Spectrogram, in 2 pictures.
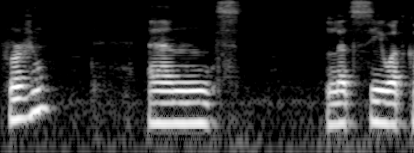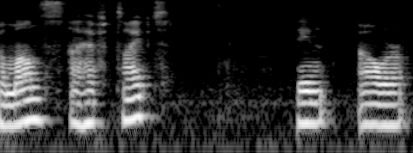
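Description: A man with a Belgian accent giving a casual, unscripted software tutorial, thinking aloud as he works. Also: medium pitch, gravelly.

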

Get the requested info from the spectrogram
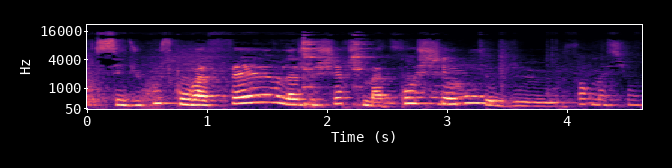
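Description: A woman in her forties from France, hoarse today, chatting casually to a phone camera in her kitchen with many fillers and restarts. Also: on the high side, lively intonation, slow pace. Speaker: family vlogger. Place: home kitchen, indoors. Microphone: phone camera at arm's length. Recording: echoey room with family noise.

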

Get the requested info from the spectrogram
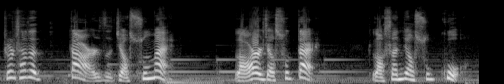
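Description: Expressive woman discussing poetry over music. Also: a little high. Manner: explanatory, slows down to recite quotations. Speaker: writer and co-host of a poetry programme. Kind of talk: conversational literary discussion with recited classical verse.

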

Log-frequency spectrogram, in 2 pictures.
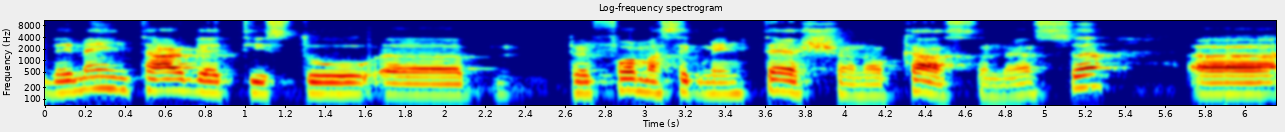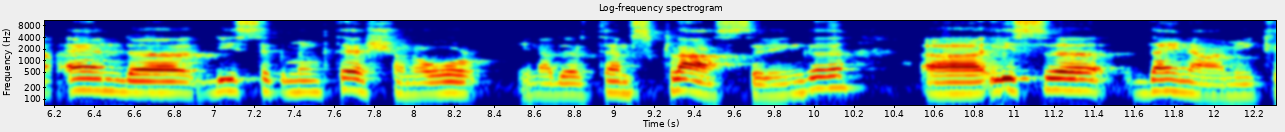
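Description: A man's voice: a little high, a little mellow. A middle-aged man answering audience questions on a video call, speaking hesitantly with many fillers and restarts. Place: indoors at home. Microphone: video call webcam.

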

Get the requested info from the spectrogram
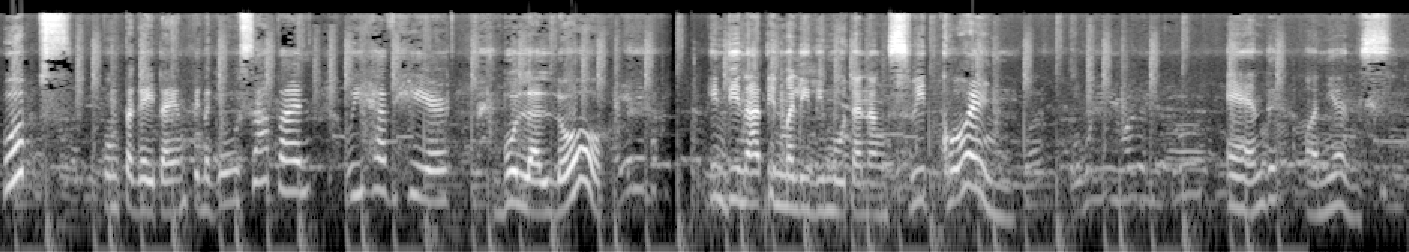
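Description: A woman's voice: mid-range voice, takes it slowly, long pauses. A middle-aged woman with a Filipino accent narrating a family food vlog with exclamations and cheery greetings. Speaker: vlogger. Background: music.

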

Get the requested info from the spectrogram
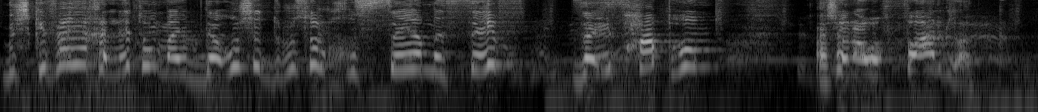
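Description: A woman's voice: very high voice, lively intonation, very fast, soft background music. A woman playing an exasperated, scheming Egyptian mother and wife in a TV comedy-drama, with a dramatic, complaining manner. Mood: indignant. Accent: Egyptian Arabic. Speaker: actress. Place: furnished home interior, film set.

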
